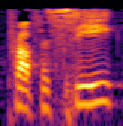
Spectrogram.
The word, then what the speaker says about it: prophecy: Prophecy, got the letter C. Think C is how to pronounce it.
